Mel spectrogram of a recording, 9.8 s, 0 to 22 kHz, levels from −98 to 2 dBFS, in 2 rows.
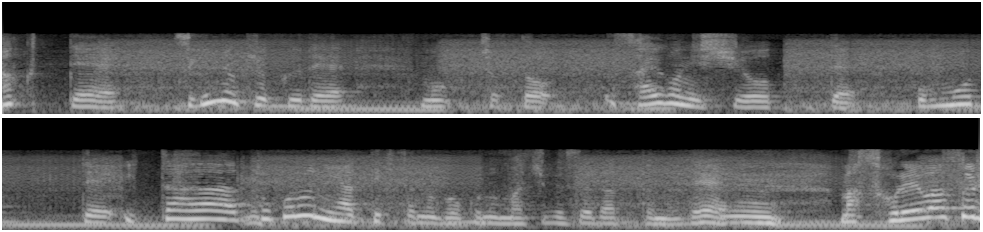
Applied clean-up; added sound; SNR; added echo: none; Guitar; 12 dB; none.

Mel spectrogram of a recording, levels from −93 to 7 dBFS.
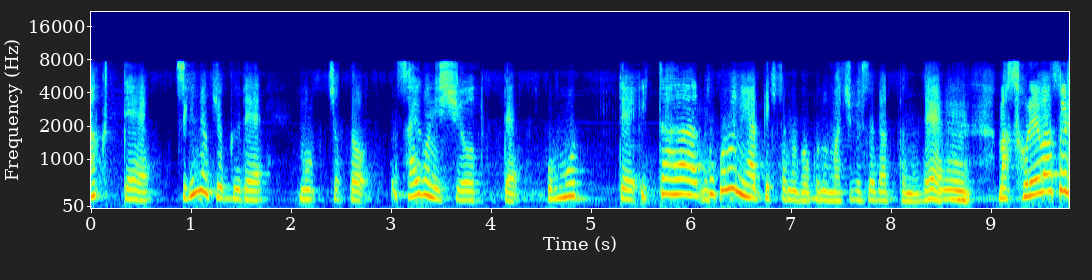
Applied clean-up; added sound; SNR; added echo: neural separator model SepFormer DNS4.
